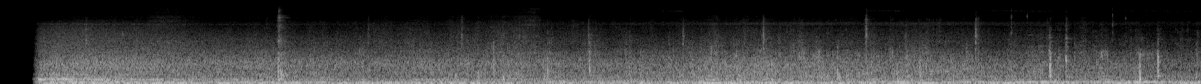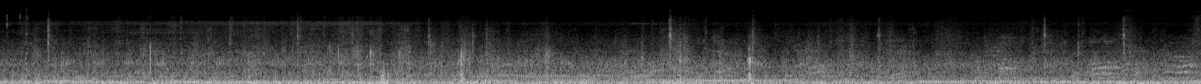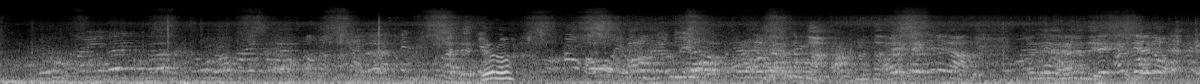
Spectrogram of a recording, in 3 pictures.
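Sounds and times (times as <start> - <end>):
wind and rolling tyres: 0.3 - 36.0
bike rattling over bumps: 2.4 - 23.8.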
